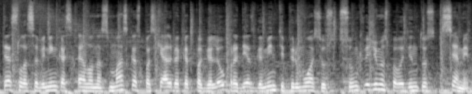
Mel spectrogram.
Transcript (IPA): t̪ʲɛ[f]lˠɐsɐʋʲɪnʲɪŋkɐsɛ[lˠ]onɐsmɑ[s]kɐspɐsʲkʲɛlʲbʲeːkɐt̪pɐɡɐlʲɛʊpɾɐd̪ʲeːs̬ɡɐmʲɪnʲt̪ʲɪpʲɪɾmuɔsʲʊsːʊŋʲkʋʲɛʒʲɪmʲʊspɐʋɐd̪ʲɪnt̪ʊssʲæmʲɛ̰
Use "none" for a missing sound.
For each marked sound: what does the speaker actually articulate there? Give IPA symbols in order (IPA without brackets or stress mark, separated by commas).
s, lˠ, s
